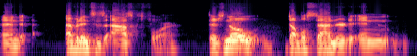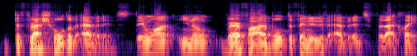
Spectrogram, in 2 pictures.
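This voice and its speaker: A man with a normal speaking voice talks at a fairly quick pace and medium pitch, his intonation fairly even. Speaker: debate participant. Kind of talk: heated debate. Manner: insistent questioner.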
